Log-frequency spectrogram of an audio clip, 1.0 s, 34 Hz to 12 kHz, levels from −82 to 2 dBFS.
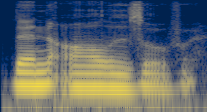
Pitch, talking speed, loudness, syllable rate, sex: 125 Hz, 230 wpm, -14 LUFS, 5.8 syllables/s, male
